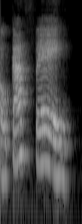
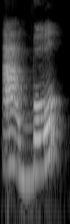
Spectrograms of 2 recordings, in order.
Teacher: percebe-se que a boca da gente faz tipo um biquinho, avô, porque o som fica fechado, certo?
